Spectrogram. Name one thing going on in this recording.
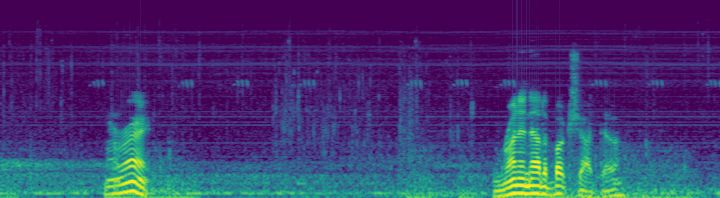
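A young man speaks briefly into a close microphone in short bursts.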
